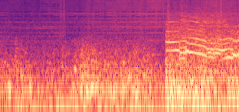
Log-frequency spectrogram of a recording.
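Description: Thunderstorm: thunder rumbling under rain noise, then about one and a half seconds in a sudden loud crash with a warbling, distorted glitch tone.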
